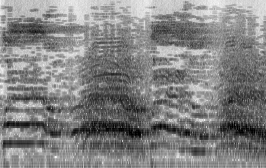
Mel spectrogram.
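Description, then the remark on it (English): A crowd cheers and yells together in loud, sustained surges, swelling in a few waves with brief dips between them, many voices blending into a roaring shout. “Let's hear everybody's cheer one more time.”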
